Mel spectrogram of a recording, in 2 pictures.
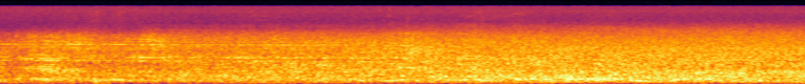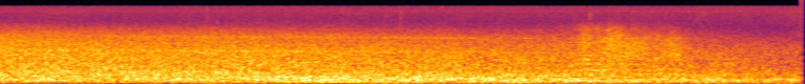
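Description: A jet aircraft passing, a steady roar that builds, holds through the middle and eases off toward the end.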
